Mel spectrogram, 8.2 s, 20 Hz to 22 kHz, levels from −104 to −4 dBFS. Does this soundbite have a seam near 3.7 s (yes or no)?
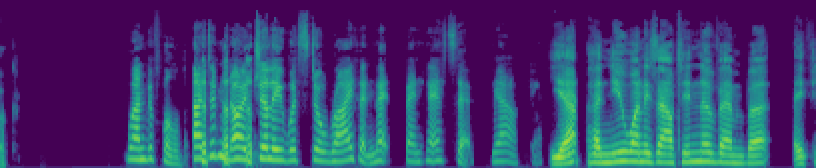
no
